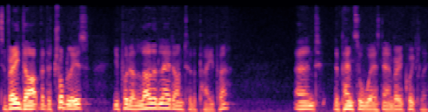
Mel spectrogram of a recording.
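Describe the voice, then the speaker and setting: A man with an English accent, a dark, mellow tone, ordinary pitch variation and a fairly quick pace broken by long, frequent pauses. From England. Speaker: artist. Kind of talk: tutorial. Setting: outdoors. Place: home room.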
